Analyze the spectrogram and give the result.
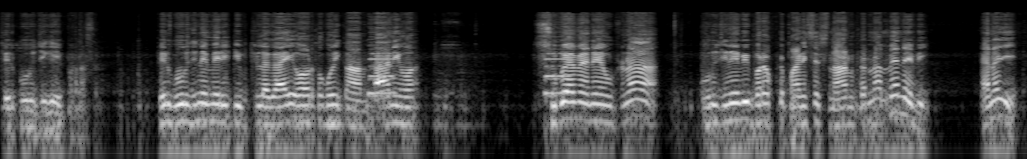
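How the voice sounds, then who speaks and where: Older male yogi, raised pitch, casual rambling anecdotes, noisy background recording. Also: fairly even intonation, moderate pace, long pauses. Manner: rambling, folksy, tag questions like "isn't it". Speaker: Himalayan yogi. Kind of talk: conversational life-story telling.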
